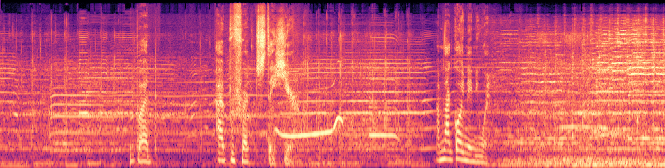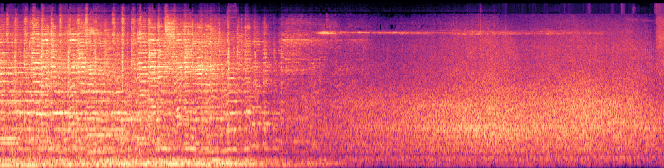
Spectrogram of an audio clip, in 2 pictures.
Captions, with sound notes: But I prefer to stay here. I'm not going anywhere. (lively music) (cars whooshing)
